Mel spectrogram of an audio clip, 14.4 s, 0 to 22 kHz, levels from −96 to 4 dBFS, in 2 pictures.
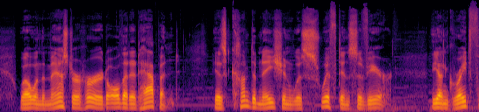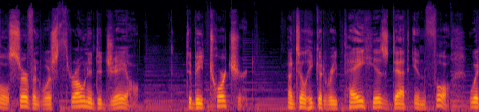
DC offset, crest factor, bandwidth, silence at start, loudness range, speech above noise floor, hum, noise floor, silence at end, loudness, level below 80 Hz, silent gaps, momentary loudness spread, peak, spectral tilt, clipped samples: under 0.1%; 18 dB; 17.5 kHz; 0.3 s; 3 LU; 30 dB; none; -54 dBFS; 0 s; -24 LUFS; -56 dBFS; none; 8 LU; -6 dBFS; -5 dB/octave; under 0.1%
